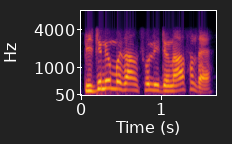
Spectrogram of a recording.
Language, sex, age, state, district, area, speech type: Bodo, male, 60+, Assam, Udalguri, rural, conversation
